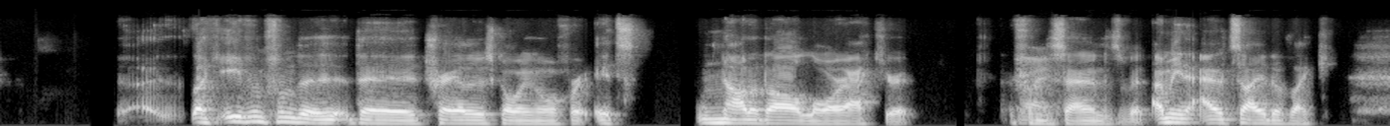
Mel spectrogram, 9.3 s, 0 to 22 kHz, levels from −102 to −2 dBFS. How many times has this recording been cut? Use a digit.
1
